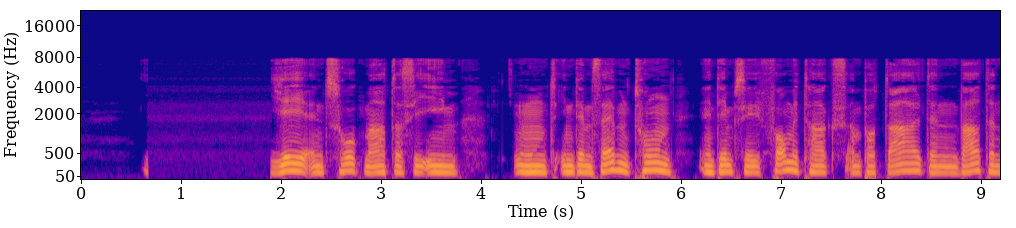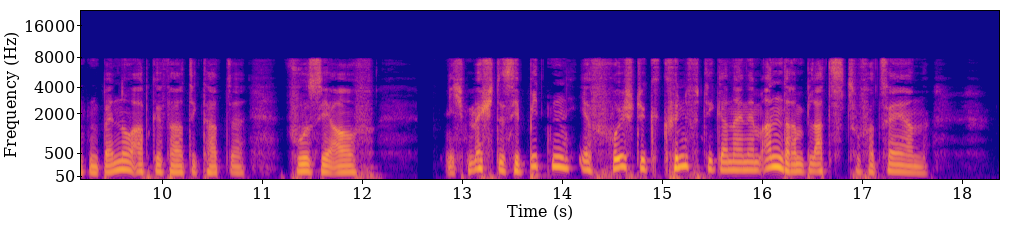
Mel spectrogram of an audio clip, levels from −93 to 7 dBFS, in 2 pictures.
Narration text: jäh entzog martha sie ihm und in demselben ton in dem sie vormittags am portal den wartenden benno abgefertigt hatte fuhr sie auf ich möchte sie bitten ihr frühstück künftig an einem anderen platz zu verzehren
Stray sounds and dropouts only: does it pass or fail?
pass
